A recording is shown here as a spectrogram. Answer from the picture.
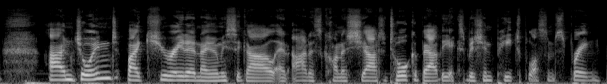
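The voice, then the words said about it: Voice sounds below par, congested. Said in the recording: “I've got a cold today, so my voice is not at its peak optimum.”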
